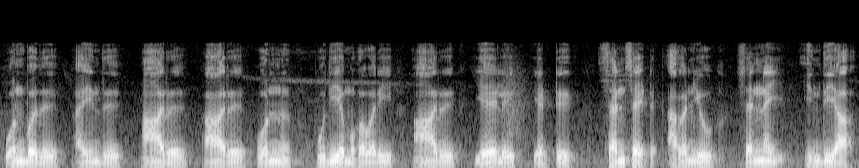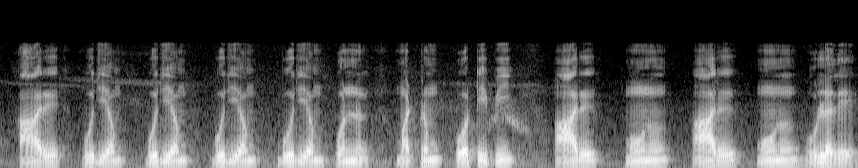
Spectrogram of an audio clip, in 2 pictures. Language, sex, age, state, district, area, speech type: Tamil, male, 60+, Tamil Nadu, Ariyalur, rural, read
